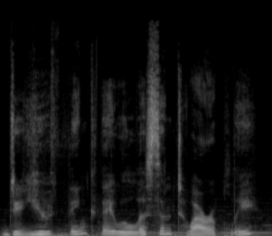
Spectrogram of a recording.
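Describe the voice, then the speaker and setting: A man's voice: high-pitched, unhurried, gravelly, soft background music, pitched above the performer's own voice. A man voicing a stern young woman ninja leader who speaks with firm command. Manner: commanding, reproachful.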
